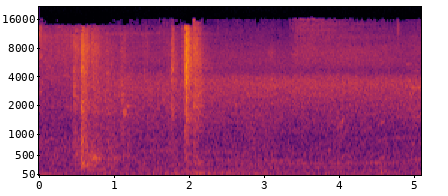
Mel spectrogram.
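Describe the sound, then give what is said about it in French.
Sliding doors of a driverless metro train close with two sharp, clattering thuds about a second and a half apart, over a steady, loud rumble of train noise. No voices. “Le signal sonore retentit et les portes se fermèrent.”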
